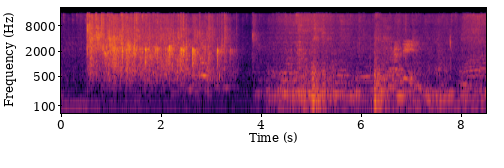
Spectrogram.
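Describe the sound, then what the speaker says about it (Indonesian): Students at a high school leadership training session break into brisk, sustained group applause that fills the space, with a short dip midway before clapping resumes, mixed with crowd noise and voices. "Aplaus"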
